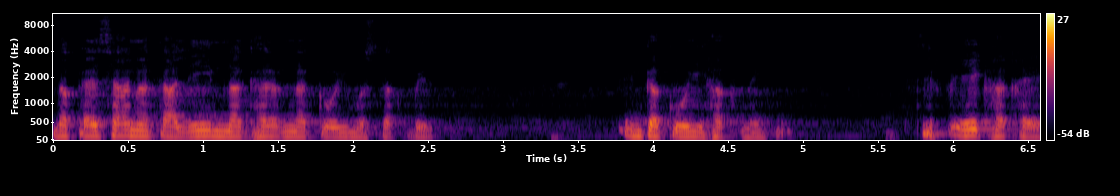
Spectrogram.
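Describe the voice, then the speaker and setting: A man's medium-pitched voice with vocal fry and ordinary pitch variation. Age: 80s+. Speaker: humorist writer. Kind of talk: public speech at literature festival.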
